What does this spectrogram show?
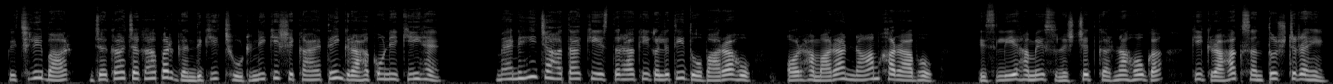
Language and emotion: Hindi, fearful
